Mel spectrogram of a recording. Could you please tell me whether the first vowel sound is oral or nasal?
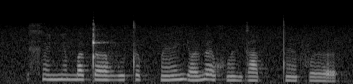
nasal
